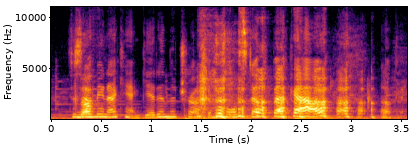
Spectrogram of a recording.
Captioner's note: laughter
